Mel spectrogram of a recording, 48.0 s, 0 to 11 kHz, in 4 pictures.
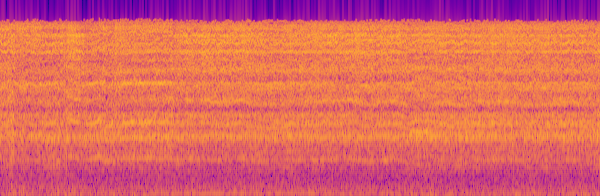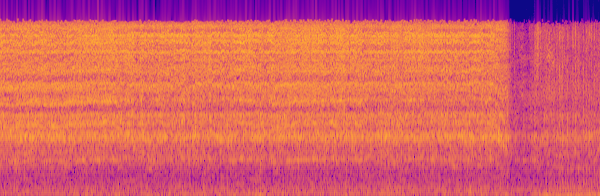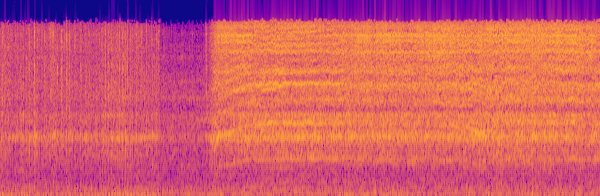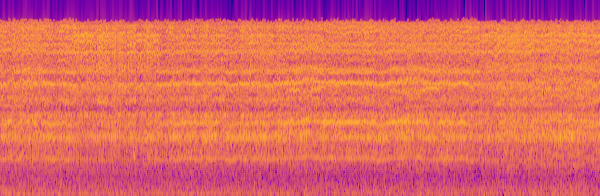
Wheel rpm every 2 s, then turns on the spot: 170, 160, 170, 170, 160, 160, 160, 170, 170, 170, 150, 40, 30, 30, 120, 170, 170, 170, 160, 160, 170, 160, 160, 170.
22-28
